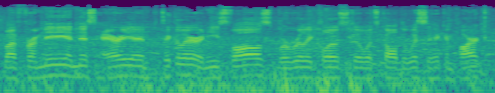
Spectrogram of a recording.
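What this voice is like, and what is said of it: Philadelphia accent. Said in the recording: “I grew up in Philly, so I say things like water ... So I got my accent”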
